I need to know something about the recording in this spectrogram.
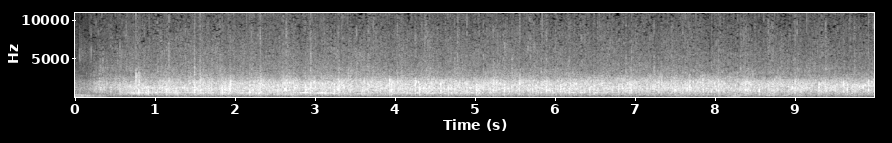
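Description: Sustained applause from a large audience for jazz musician Jim McNeely, a dense, steady wash of clapping that starts almost immediately and stays loud and even for the full stretch without any voices standing out.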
